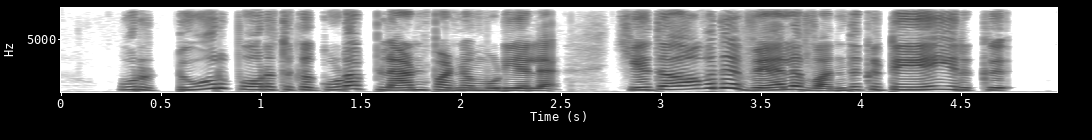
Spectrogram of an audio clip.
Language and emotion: Tamil, sad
